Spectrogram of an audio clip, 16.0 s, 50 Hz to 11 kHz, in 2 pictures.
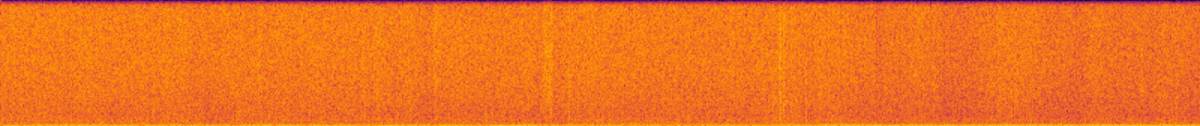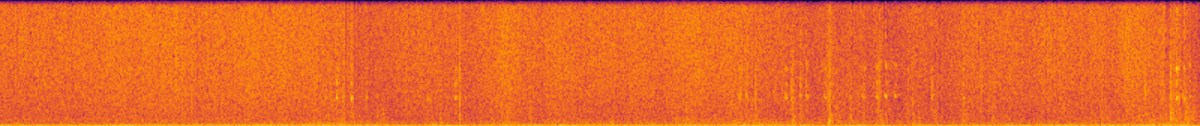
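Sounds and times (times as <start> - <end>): vehicle engine and road noise: 0.0 - 16.0
faint small rattles: 10.0 - 16.0.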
